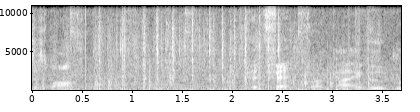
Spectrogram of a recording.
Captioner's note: fireworks popping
